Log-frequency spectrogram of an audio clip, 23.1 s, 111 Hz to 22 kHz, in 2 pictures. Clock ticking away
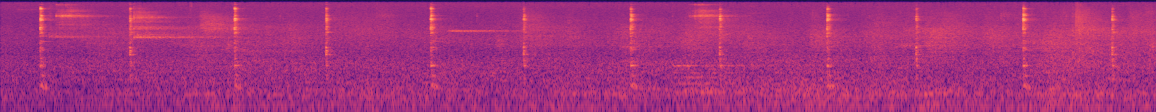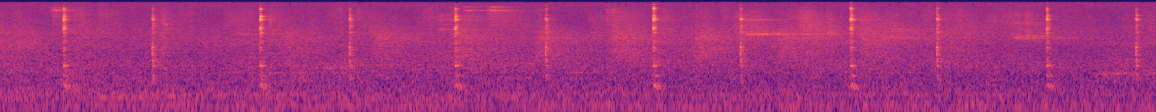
0:04.3 0:05.4, 0:06.3 0:06.6, 0:08.2 0:08.5, 0:10.2 0:10.5, 0:12.2 0:12.5, 0:18.0 0:18.4, 0:22.0 0:22.2, 0:22.8 0:23.1

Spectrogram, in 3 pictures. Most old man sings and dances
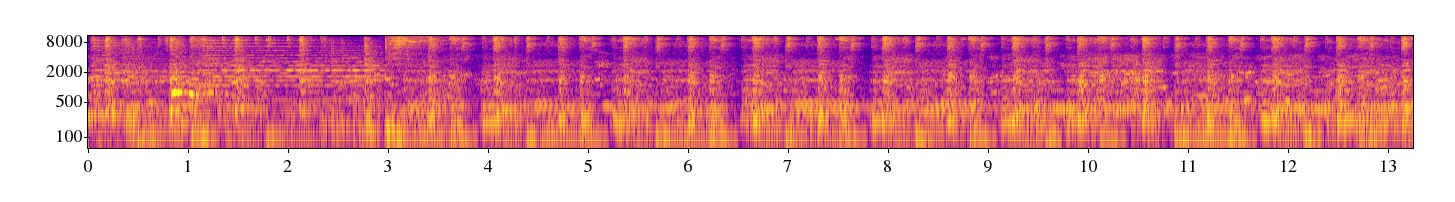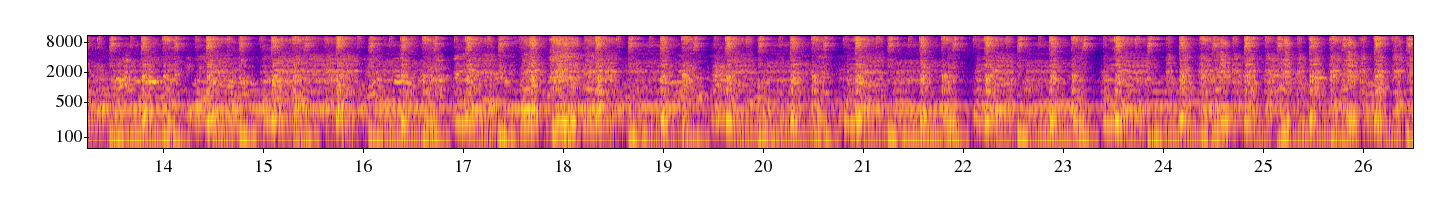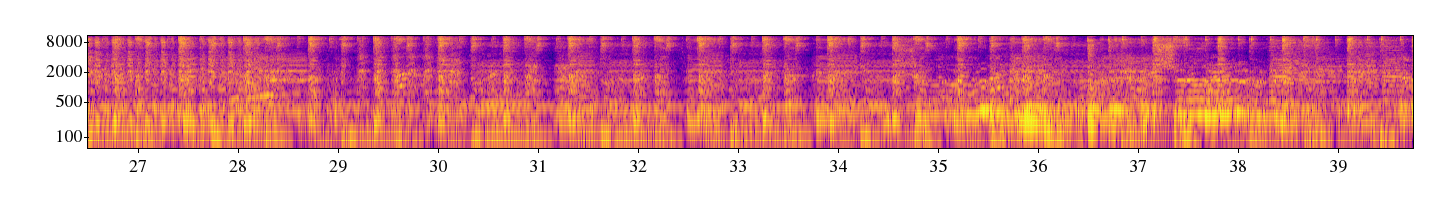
0:00.0 0:02.3, 0:33.7 0:39.7

